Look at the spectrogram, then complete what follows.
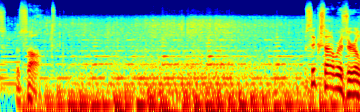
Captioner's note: planes taking off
